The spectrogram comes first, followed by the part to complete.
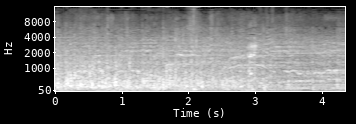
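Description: Indistinct voices and movement in a busy room, with no clear words. Music comes in softly near the end.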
